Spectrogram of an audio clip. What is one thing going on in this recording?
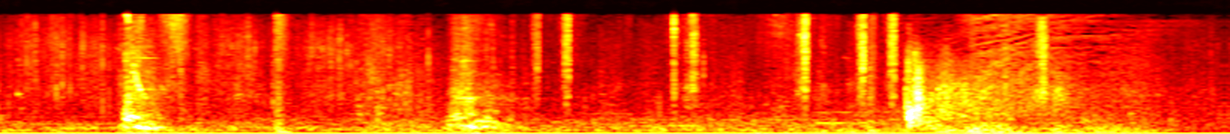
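Wooden building pieces clack and thud into place.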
